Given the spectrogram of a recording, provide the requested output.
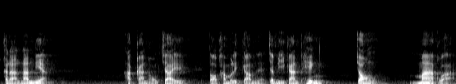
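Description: A man with a fairly low voice teaches meditation in calm, measured phrases, stopping often for his words to be translated. The recording is dull and lo-fi, as if taped in a teaching hall. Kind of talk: dharma teaching with interpreter.

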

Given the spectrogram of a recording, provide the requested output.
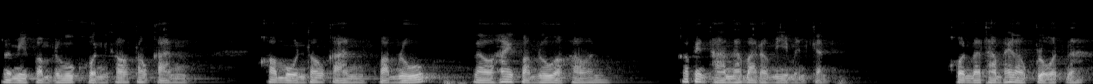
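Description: An older man, a Buddhist monk, gives a dharma talk in a deep, low voice. He talks in a plain, folksy way and chuckles at his own stories. He keeps turning to his listeners with questions. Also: steady tone, normal speed, pauses often, dark tone, muffled recording.

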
